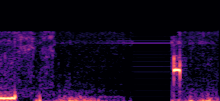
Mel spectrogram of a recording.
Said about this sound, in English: I got a really loud PL hum on you. Interesting.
